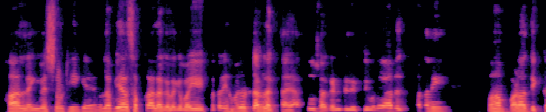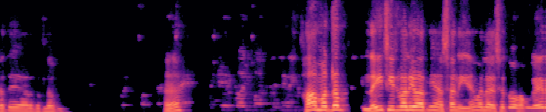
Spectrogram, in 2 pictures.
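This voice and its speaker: A man's voice: high voice, highs cut off. A man teaching math in a live class, chatting with students and then working through a problem. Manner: mixes Hindi with English math terms, asks students questions.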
